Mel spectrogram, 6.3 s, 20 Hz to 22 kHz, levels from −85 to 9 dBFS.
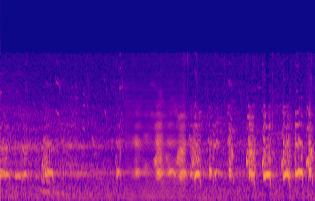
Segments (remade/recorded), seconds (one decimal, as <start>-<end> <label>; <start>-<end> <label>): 0.0-2.5 recorded; 2.5-3.7 remade; 3.7-6.3 recorded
